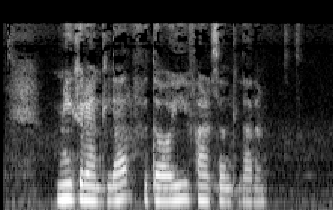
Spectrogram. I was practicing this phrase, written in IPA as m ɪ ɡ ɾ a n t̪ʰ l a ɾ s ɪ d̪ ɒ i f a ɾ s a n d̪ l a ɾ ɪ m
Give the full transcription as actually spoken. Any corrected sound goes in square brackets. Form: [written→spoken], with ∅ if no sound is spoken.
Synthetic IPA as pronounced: m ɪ ɡ ɾ a n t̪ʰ l a ɾ [s→f] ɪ d̪ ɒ i f a ɾ [s→z] a n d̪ l a ɾ ɪ m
